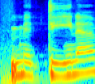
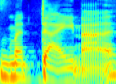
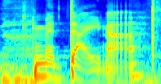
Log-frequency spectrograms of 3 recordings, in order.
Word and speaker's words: Medina: A source in Ohio has told me that it is not Medina Middle School, but it's Medina. So Travell Henley was a middle schooler at Medina Middle School. Medina, not Medina.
